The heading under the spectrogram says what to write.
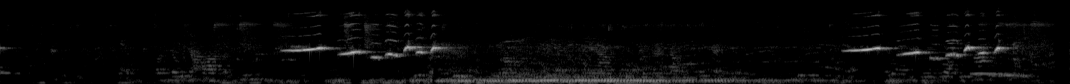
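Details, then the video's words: Female white-rumped shama, singing actively in ngeplong style: a flurry of clear, sweeping whistles, a long stretch of only low hum, then another quick run of bright fluting and rising notes. "MB betina GACOR sampai AKHIR"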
